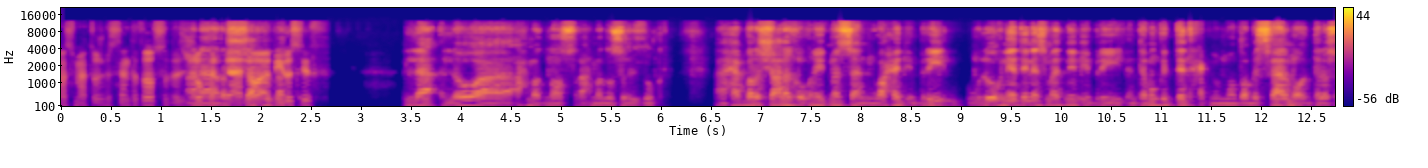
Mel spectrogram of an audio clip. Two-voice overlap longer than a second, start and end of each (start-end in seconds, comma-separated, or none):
1.2-2.5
